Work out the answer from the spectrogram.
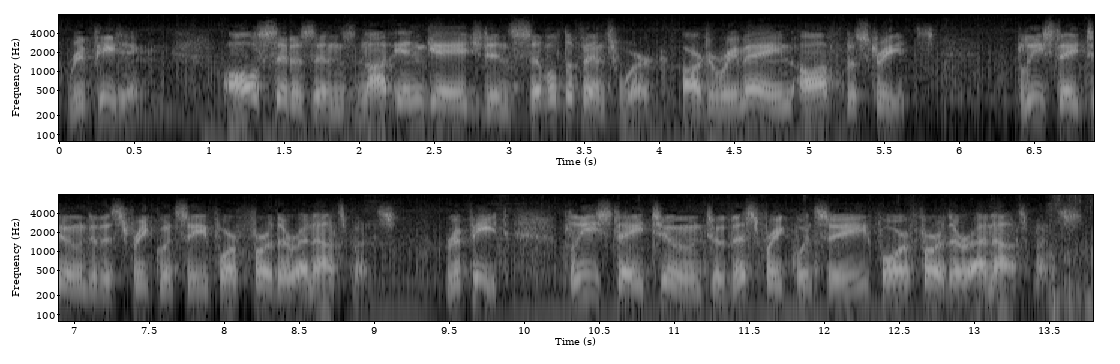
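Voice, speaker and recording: An actor playing a solemn male emergency announcer in a radio drama, reading formal bulletins in a measured, authoritative way through a radio filter. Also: mid-range voice, expressive, bright, forceful tone. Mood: urgent, official. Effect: old radio set filter. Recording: dull radio-filtered sound with faint noise.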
